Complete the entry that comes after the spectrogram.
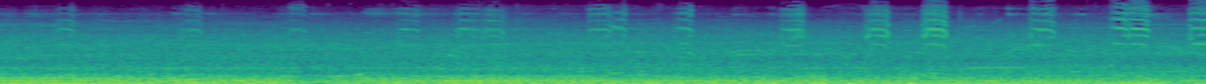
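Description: Birds calling with short, high chirps, repeated irregularly, over a steady low rumble.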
